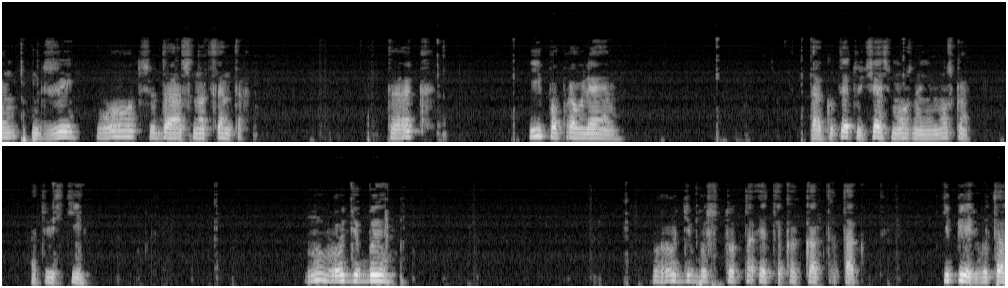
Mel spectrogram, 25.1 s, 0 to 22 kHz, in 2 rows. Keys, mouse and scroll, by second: 0.2 g, 2.6-5.5 middle drag, 2.6 scroll up 1, 4.1-4.5 scroll down 1, 6.4-8.9 drag, 9.9 click, 11.3-13.2 drag, 15.3-16.9 middle drag, 17.3 KP_3, 18.4-20.2 middle drag, 20.3 click, 21.2 g, 22.7 click, 23.8 middle click, 24.9 e.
